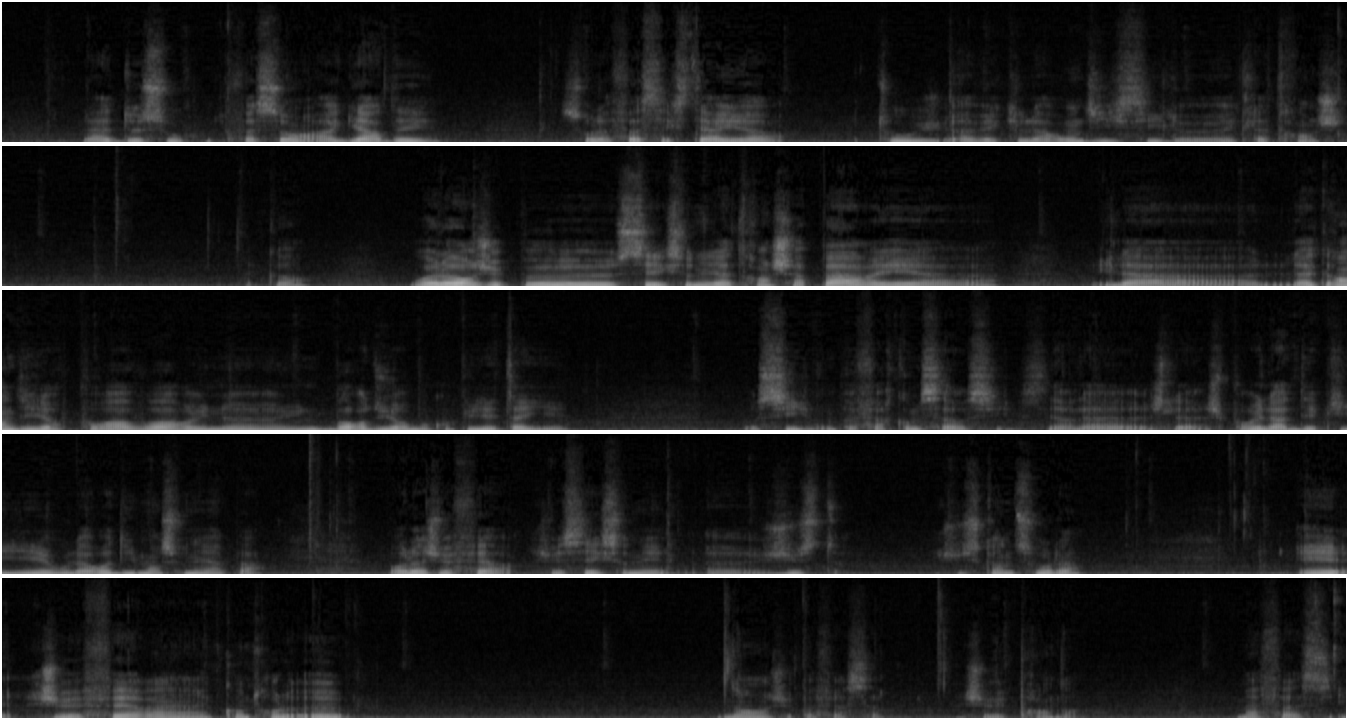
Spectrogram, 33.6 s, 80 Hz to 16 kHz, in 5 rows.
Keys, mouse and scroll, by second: 1.5 middle click, 3.7 middle click, 7.0 middle click, 22.1 middle click, 26.1 middle click, 28.7 ctrl+e, 31.2 middle click.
